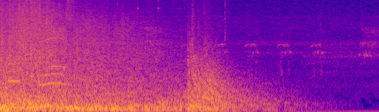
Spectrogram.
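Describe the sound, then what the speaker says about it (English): A booby trap detonates in Medal of Honor: Pacific Assault with a loud, close boom, followed by a second blast whose rumble decays into near quiet, ending in a sudden thump. "They booby-trapped the place, Frank!"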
